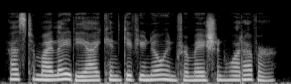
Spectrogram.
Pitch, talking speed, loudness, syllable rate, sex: 205 Hz, 225 wpm, -16 LUFS, 6.5 syllables/s, female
